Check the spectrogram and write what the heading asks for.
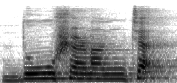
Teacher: because of sandhi anuswara changes to n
